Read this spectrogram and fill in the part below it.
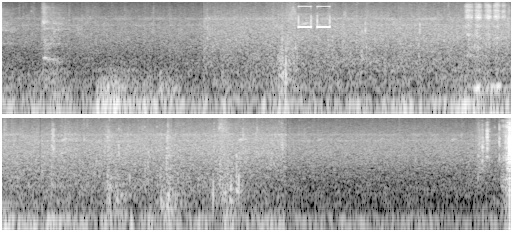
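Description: Footsteps crunch on leafy ground.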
